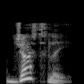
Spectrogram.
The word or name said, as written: justly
